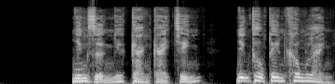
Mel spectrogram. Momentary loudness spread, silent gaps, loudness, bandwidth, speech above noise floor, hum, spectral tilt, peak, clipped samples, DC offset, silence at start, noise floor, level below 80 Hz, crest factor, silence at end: 7 LU; none; -11 LUFS; over 20 kHz; 64 dB; none; -4 dB/octave; 0 dBFS; 0.1%; under 0.1%; 0.7 s; -75 dBFS; -36 dBFS; 12 dB; 0 s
